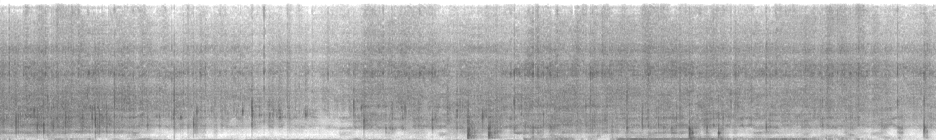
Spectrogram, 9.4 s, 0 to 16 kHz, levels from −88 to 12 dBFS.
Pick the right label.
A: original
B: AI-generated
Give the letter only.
B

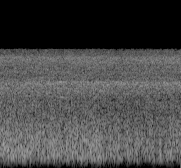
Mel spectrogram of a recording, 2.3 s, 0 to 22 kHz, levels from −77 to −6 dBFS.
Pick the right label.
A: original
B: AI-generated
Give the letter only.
A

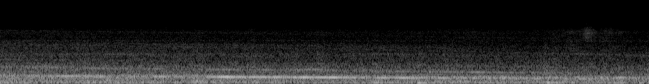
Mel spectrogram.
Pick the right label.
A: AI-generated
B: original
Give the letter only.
B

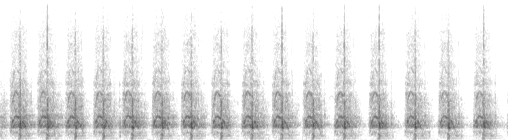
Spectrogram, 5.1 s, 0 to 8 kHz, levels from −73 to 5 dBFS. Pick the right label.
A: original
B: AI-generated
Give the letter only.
A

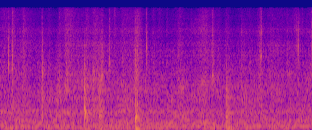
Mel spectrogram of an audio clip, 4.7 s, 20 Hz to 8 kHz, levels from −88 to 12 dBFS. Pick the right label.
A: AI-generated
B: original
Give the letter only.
A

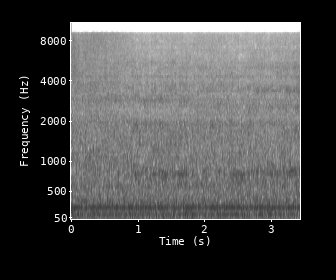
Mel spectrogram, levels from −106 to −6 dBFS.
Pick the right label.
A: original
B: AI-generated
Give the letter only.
B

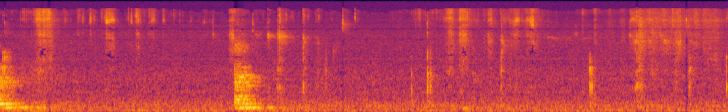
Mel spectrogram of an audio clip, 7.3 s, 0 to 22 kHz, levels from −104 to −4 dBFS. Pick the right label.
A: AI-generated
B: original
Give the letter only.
B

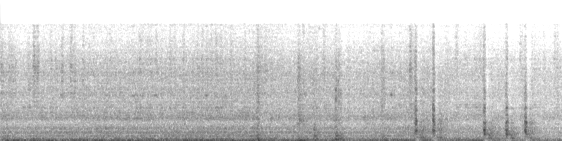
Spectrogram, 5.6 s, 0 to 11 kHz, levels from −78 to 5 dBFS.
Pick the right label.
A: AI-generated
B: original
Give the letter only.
B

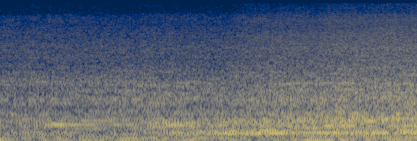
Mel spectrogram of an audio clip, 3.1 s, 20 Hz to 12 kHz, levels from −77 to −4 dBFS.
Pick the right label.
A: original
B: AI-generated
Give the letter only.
B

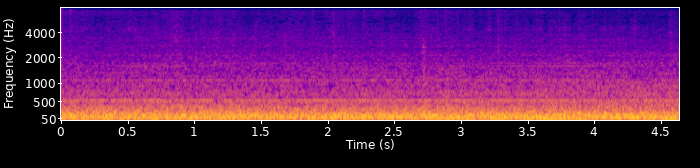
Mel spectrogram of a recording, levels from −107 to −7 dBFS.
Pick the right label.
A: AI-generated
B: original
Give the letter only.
B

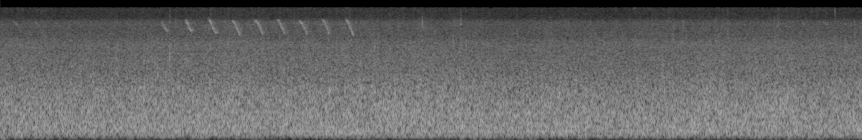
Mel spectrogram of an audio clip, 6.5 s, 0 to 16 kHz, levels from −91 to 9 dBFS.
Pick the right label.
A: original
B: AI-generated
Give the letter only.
B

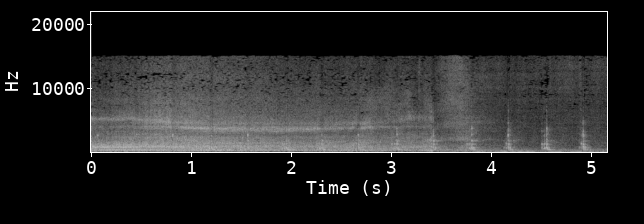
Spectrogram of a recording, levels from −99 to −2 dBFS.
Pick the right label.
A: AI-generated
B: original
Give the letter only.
A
